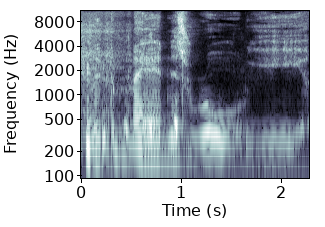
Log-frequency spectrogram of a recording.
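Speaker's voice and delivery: very deep put-on voice, pitched right down. Reading a movie synopsis in a Randy Savage voice. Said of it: "do it in Randy, Randy Savage?".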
